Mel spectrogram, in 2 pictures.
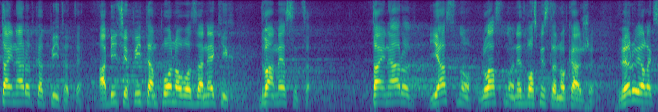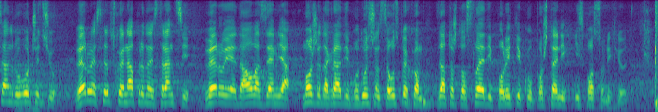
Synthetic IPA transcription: t̪aːjnaːɾo̞d̪kad̪̚piːt̪at̪eabit͡ɕe̞piːt̪anpo̞no̞ʋo̞zane̞kix | d̪ʋaːme̞set̪sa̰ | t̪aːjnaːɾo̞d̪jasno̞ɡlˠasno̞ne̞d̪ʋo̞smisle̞nokaːʒḛ | ʋe̞ɾujealeksand̪ɾuʋut͡ʂit͡ɕu | ʋe̞ɾuje̞sr̩pskojnapɾe̞d̪nojst̪ɾant̪si | ʋe̞ɾujed̪ao̞ʋaze̞mʎamo̞ʒed̪aɡɾaːd̪ibud̪uːt͡ɕnost̪sauspexo̞mzat̪o̞ʃt̪osleːd̪ipo̞lit̪ikupo̞ʃt̪e̞nixispo̞so̞bnixʎṵːd̪i

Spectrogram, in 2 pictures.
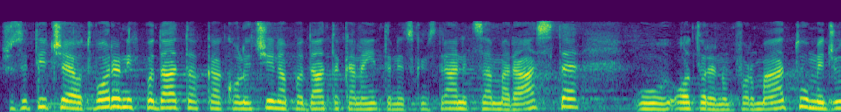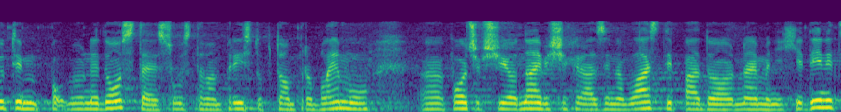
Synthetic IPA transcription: ʃt̪o̞se̞t̪iːt͡ʃe̞o̞t̪ʋo̞ɾe̞nixpo̞d̪aːt̪akako̞lit͡ʃinapo̞d̪aːt̪akanaint̪e̞ɾnet̪skimst̪ɾaːnit̪samaɾaːst̪e̞ | uo̞t̪ʋo̞ɾe̞no̞mfo̞ɾmaːt̪ume̞d͡ʒut̪imne̞d̪o̞st̪aje̞suːst̪aʋanpɾiːst̪upt̪o̞mpɾo̞bleːmu | po̞t͡ʃifʃio̞d̪najʋiʃixɾaːzinaʋlˠaːst̪ipad̪o̞najmaɲixje̞d̪init̪

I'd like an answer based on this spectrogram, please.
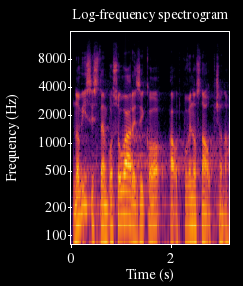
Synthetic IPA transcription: no̞viːsɪst̪ɛːmpo̞sowvaːɾɪzɪko̞ʔa̰ʔo̞t̪̚povjɛnost̪na̰ʔo̰pt͡ʃana̰

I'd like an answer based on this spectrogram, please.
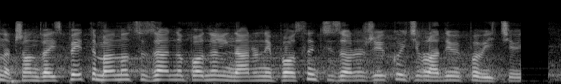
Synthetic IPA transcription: nat͡ʃland̪ʋaespeːt̪amanmasuzaje̞d̪nopo̞d̪nelinaːɾod̪nipo̞slˠanit̪sizoɾanʒiʋko̞ʋit͡ɕiʋlˠad̪imiɾpoʋit͡ɕeʋi

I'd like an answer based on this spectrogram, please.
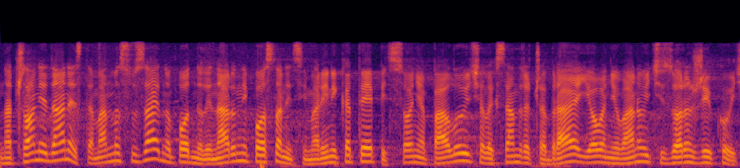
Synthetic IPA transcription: nat͡ʃlˠaːnje̞d̪anɛːst̪amand̪mansuzaje̞d̪no̞po̞d̪nelinaːɾod̪nipo̞slˠanit̪simaɾinikat̪eːpit͡ɕso̞ɲapaːʋlˠo̞ʋit͡ɕaleksand̪ɾat͡ʃabɾajajo̞ʋanjo̞ʋaːno̞ʋit͡ɕizo̞ɾanʒiːʋko̞ʋit͡ɕ

